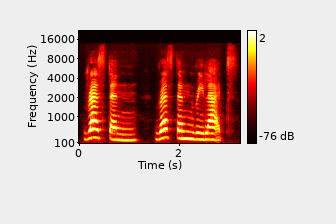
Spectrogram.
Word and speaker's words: rest and relax: Se eu falo rest and relax na gíria, rest and, tá vendo que eu não pronuncio o D? Rest and relax, rest and relax.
